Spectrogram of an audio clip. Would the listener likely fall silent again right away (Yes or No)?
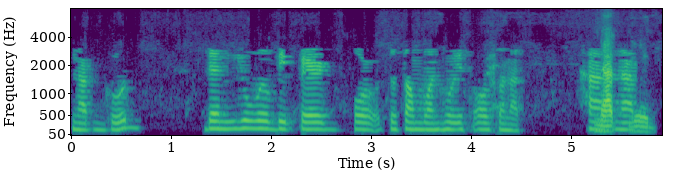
Yes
